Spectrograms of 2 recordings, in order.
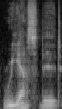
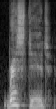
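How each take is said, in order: First: It is said with Swedish pronunciation. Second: It is said like an English word. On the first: The speaker calls it right. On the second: The speaker calls it wrong.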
